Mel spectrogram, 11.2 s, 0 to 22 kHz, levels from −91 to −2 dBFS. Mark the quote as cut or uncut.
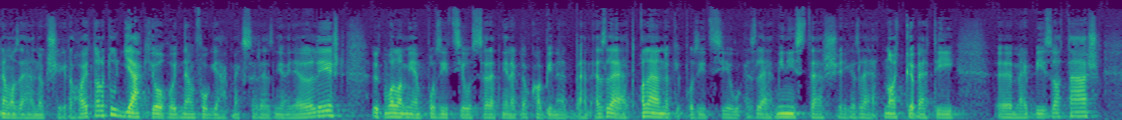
cut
